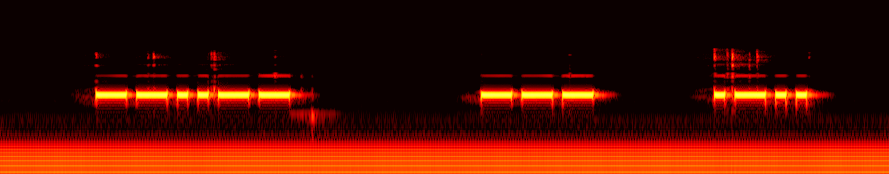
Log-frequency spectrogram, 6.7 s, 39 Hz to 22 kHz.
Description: Morse code, heard as a keyed tone, about 16 wpm, spaced as for 7 wpm, 700 Hz. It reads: , OL
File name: Lecciones / CLASE Nº11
